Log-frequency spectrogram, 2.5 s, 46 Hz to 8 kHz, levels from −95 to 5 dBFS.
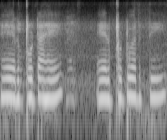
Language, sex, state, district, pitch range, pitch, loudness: Marathi, female, Maharashtra, Mumbai Suburban, 210-220 Hz, 220 Hz, -18 LUFS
